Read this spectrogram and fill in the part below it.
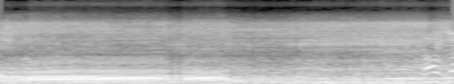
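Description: Motorcycle engine revving and labouring close by as it rides up a slope, pitch rising and dipping as it climbs, with rattling and a voice talking over it.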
